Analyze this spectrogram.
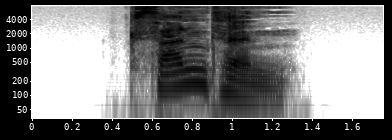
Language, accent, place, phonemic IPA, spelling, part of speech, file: German, Germany, Berlin, /ˈksan.tən/, Xanten, proper noun, De-Xanten.ogg
- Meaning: Xanten (a town in Lower Rhine, North Rhine-Westphalia, Germany)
